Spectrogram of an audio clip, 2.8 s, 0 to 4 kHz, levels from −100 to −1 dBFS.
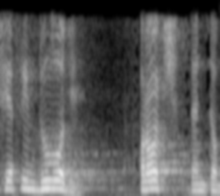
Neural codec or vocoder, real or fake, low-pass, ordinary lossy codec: codec, 32 kHz, 1.9 kbps, SNAC; fake; 3.6 kHz; AAC, 16 kbps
